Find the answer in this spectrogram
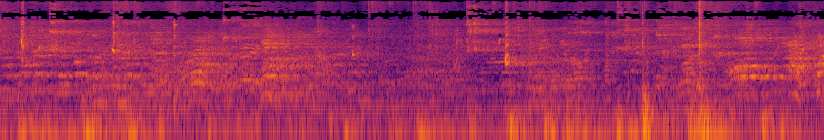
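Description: Voices talking in a large, echoing badminton hall, with a few sharp smacks: two close together about a second in and a loud one near the end.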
